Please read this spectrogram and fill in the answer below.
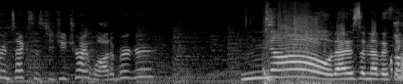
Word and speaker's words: Whataburger: Wait, it's pronounced Whataburger? Yeah, Whataburger. like how I they thought say it in was Baltimore. Whataburger. Yeah, it's like what a burger.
